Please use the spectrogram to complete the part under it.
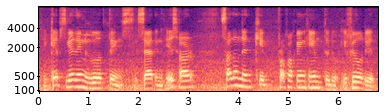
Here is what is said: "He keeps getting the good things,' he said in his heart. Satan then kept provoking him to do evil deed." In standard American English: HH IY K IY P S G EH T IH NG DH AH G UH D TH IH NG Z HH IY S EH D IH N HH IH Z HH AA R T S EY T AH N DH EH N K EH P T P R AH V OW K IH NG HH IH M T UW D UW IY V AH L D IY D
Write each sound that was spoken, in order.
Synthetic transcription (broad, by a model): HH IY K IY P S G EH T IH NG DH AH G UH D T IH NG S HH IY S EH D IH N HH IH S HH AA R T S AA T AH N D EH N K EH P P R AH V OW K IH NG HH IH M T UW D UW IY F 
